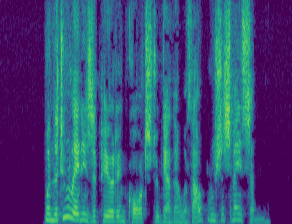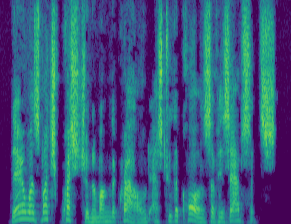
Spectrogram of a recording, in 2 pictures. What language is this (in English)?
English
